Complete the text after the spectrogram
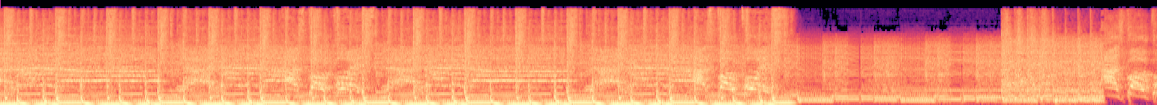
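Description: A loud, fast drum and bass track with rapid, driving breakbeats and heavy bass that drops into a sparser, bass-led breakdown about two-thirds through, with no voices.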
